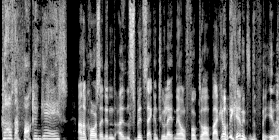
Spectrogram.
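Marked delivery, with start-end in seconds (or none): 0.0-1.4 retold shout. Storyteller repeating the farmer's order for laughs, retold shout. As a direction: echo the farmer's bellow with the volume held back. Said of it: "He's shouting at me".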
